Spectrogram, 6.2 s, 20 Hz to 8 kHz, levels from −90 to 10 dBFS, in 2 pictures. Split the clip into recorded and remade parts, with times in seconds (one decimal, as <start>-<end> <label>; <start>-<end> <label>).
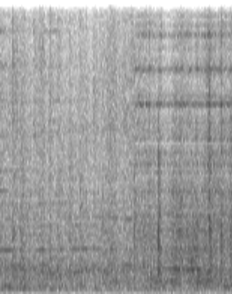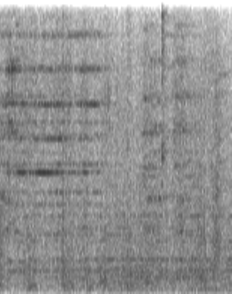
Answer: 0.0-1.8 recorded; 1.8-3.3 remade; 3.3-6.2 recorded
